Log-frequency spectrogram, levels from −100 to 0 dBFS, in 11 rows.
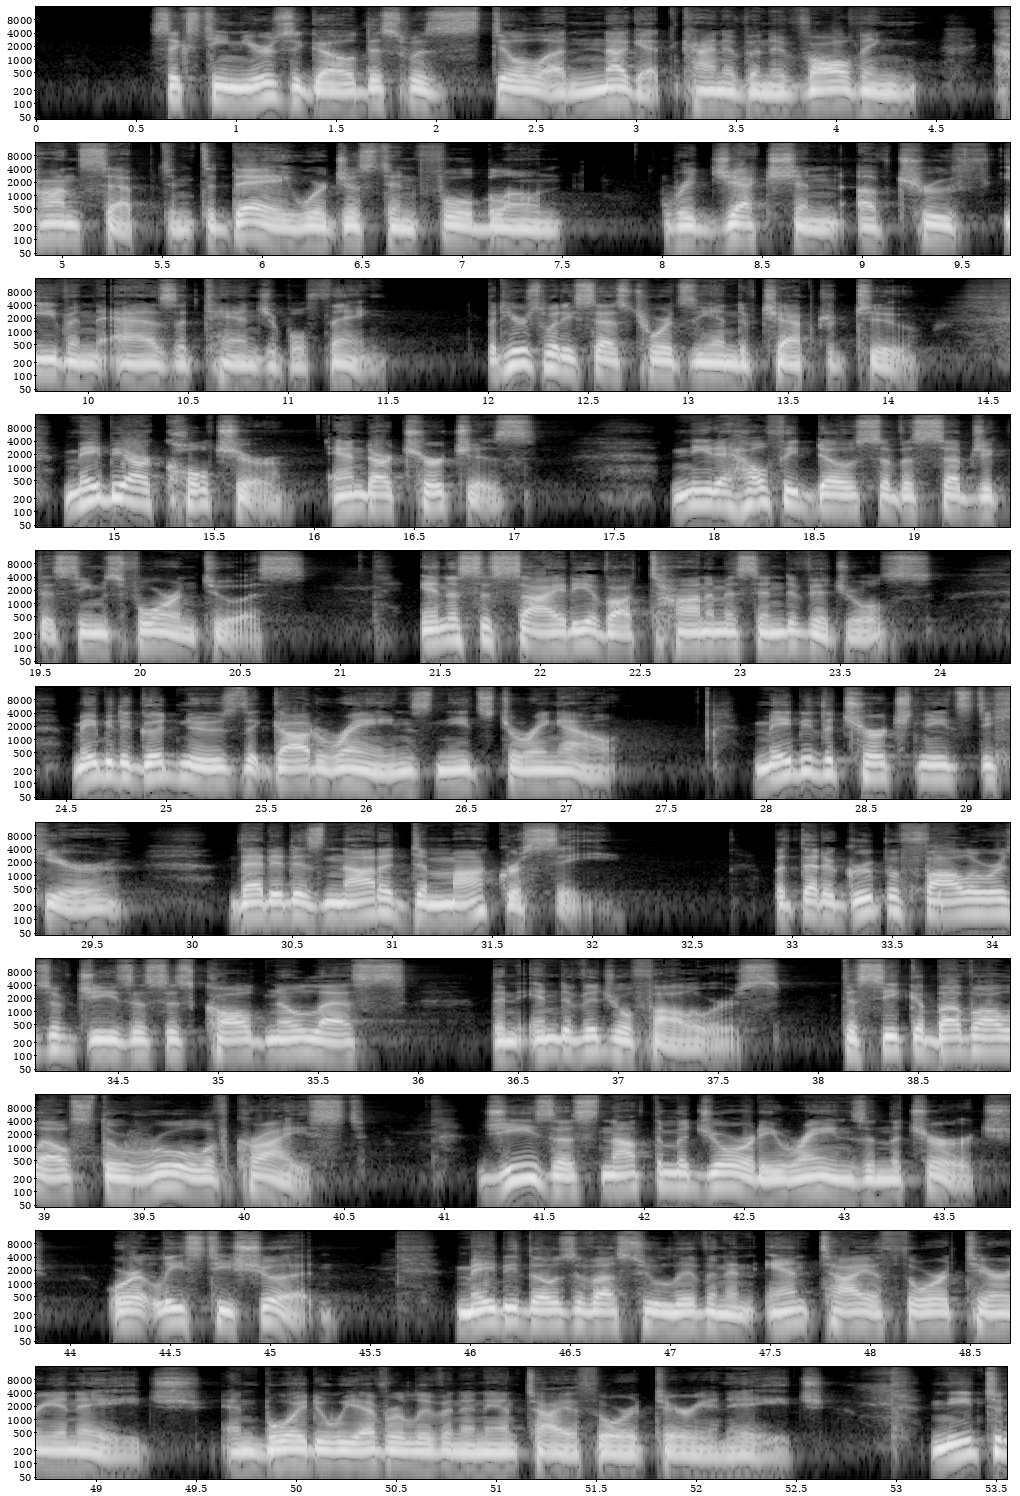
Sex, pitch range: male, 100-130 Hz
